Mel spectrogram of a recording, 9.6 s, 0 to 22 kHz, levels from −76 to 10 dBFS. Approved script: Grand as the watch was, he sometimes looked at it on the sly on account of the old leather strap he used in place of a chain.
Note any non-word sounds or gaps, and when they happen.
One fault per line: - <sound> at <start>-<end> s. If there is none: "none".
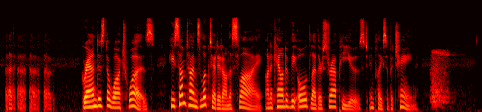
- laugh at 0.1-1.1 s
- sigh at 8.6-9.3 s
